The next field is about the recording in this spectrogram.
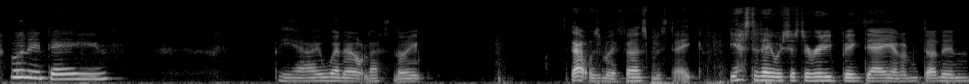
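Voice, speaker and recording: A woman talks at a fairly slow pace in a very deep, low pitch. Her intonation is lively. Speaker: streamer feeding pet rabbits. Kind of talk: casual live-stream chat. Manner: animated, baby-talk to pets.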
